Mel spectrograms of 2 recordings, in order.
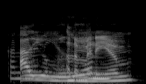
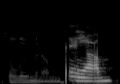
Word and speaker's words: aluminum: say that other word aluminum aluminum I can't say it aluminium you need to pronounce it aluminum we're not even adding letters to the word call Al it's I I mean I just can't believe you can't pronounce the word properly kind of okay letters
